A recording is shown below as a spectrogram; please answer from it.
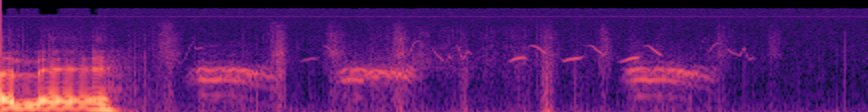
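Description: A bird cawing three times, about a second apart, with small birds chirping high between the caws.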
